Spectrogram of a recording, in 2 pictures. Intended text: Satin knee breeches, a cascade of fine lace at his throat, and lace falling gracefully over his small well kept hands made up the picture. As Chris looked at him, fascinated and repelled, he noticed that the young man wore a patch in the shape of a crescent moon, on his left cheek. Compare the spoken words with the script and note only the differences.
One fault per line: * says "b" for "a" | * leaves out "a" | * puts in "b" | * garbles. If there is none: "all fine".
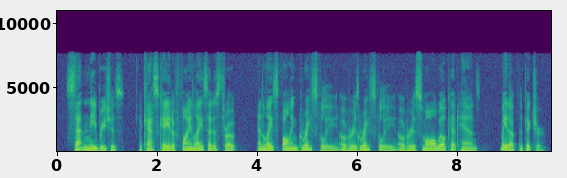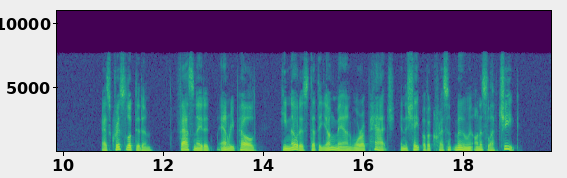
* puts in "gracefully over his"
